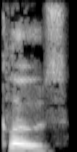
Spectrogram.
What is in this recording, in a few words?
"close", us english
